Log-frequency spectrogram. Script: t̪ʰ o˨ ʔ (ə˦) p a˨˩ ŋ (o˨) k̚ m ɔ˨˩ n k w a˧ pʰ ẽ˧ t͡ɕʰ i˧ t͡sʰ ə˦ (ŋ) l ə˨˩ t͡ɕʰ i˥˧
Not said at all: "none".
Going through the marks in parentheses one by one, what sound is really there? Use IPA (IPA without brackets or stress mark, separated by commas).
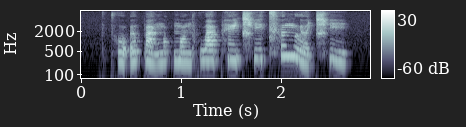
ə˦, ɔ˨, ŋ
